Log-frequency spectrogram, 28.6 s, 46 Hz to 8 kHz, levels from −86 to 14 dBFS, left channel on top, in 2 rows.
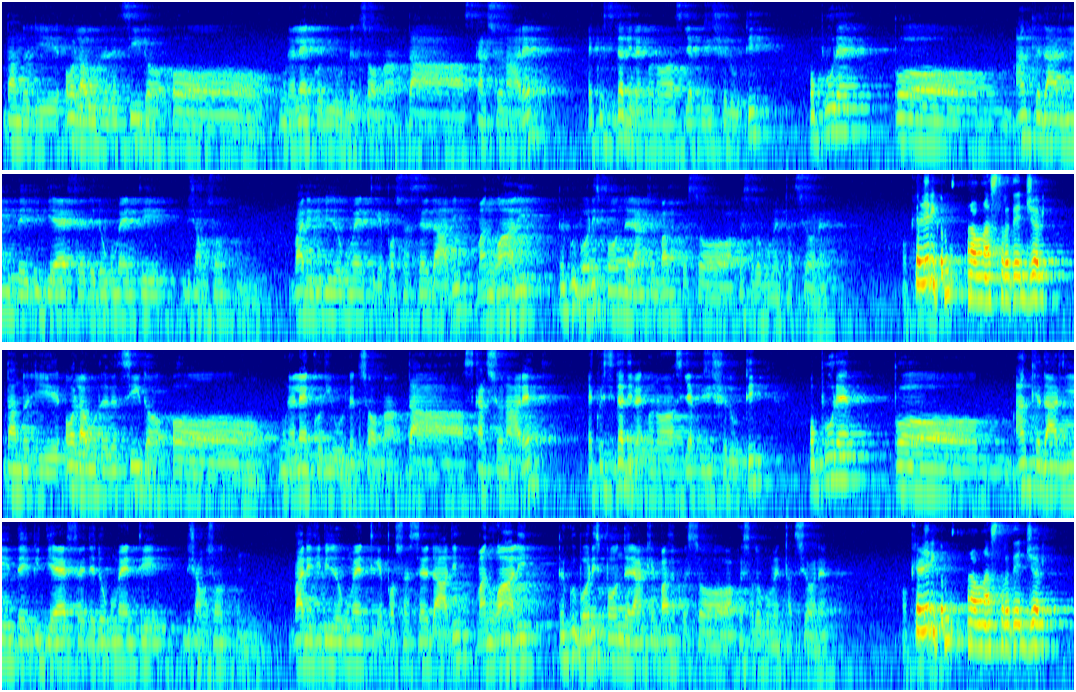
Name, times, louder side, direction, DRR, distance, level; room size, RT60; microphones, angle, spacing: voice 1, 0.0-7.1 7.8-10.1 10.8-11.4 11.9-16.4 16.7-17.8 18.1-21.3 21.7-25.3 26.3-26.7, right 3 dB, 55° right, 2.7 m, -34 dB
voice 2, 26.5-28.2, left 2 dB, 25° left, 0.9 m, -20 dB
21.5 x 17.5 x 7.8 m
head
